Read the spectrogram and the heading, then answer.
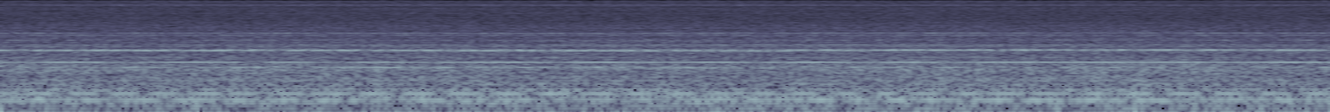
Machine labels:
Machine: fan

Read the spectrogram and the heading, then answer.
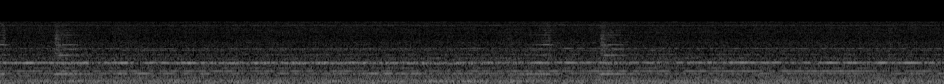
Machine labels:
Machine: slide rail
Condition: normal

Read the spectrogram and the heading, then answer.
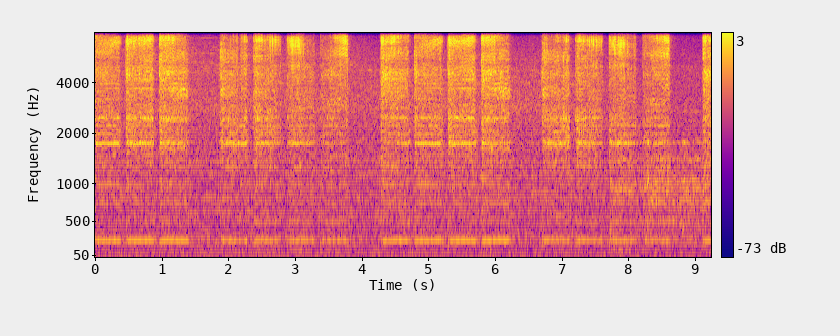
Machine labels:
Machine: slide rail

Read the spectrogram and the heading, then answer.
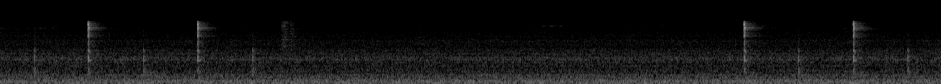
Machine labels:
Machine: valve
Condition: abnormal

